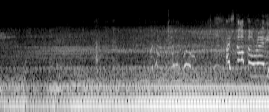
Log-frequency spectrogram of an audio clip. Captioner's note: motorcycle engine roars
